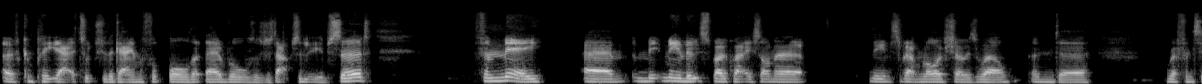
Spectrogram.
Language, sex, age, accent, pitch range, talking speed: English, male, 30-49, British, 120-145 Hz, 195 wpm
